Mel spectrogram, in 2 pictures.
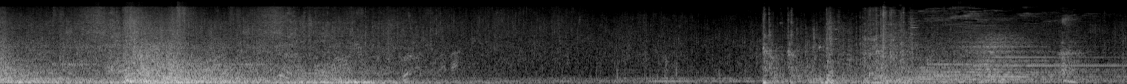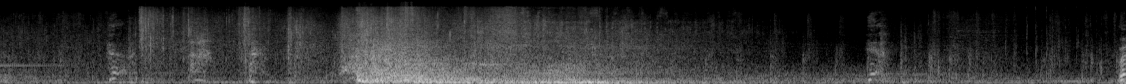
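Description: An Incendio fire spell cast in Hogwarts Legacy sounds as a deep whooshing boom that swells and fades, with a second heavy burst later and mechanical clatter in between.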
